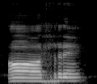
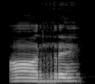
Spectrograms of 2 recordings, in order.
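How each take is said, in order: No difference in how they are said.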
